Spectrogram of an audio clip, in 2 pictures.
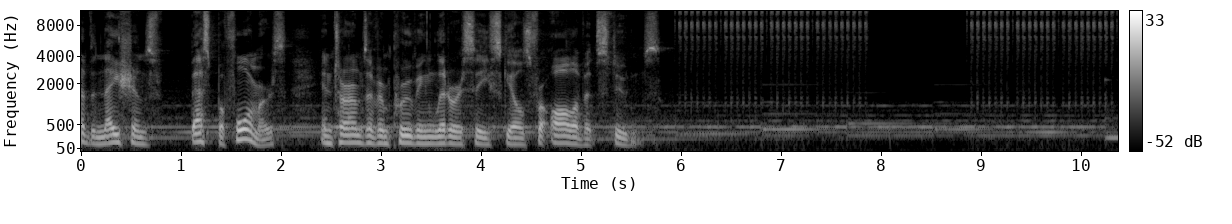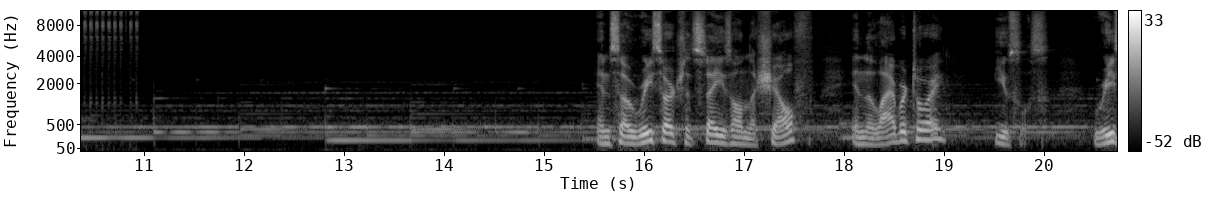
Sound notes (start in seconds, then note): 6.0 keyboard tapping; 6.0 soft music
